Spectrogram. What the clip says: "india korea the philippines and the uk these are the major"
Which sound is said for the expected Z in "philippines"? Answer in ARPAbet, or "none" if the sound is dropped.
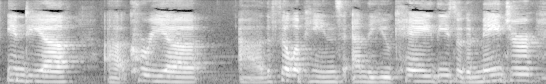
Z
